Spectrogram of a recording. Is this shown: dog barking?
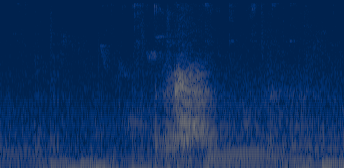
yes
